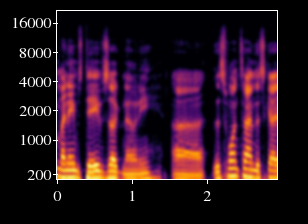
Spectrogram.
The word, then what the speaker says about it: Zugnoni: And I said, Dave Zugnoni.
